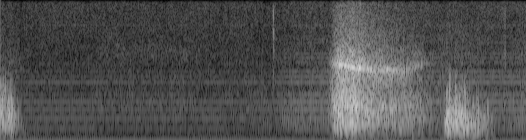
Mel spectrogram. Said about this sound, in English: There goes the washing machine. Washing my clothes. Because they're dirty. And I like them clean.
